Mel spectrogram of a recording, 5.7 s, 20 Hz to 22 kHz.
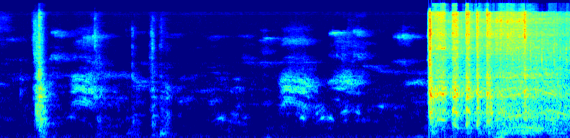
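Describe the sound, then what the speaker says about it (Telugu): A 2011 Toyota Etios VX petrol car starts on a single crank, its engine catching abruptly and settling into a loud, steady run close by after a quiet stretch with scattered bird calls and distant talk. "సింగిల్ సెల్ఫ్లో బండి స్టార్ట్ అవుతుంది."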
